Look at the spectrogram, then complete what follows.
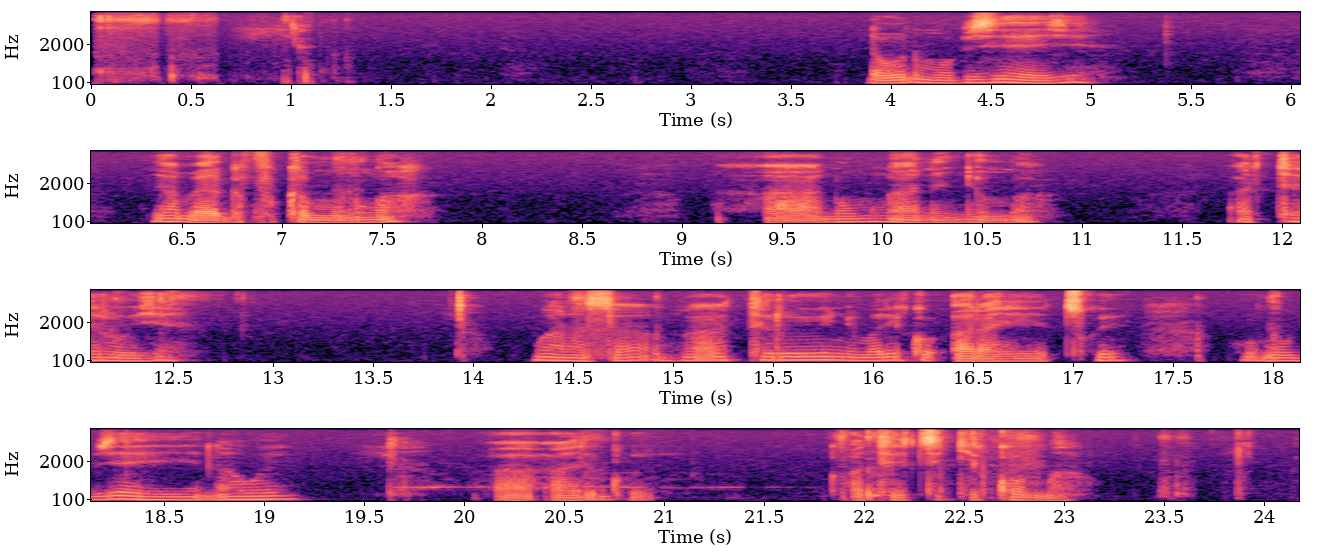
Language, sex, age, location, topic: Kinyarwanda, female, 18-24, Huye, health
